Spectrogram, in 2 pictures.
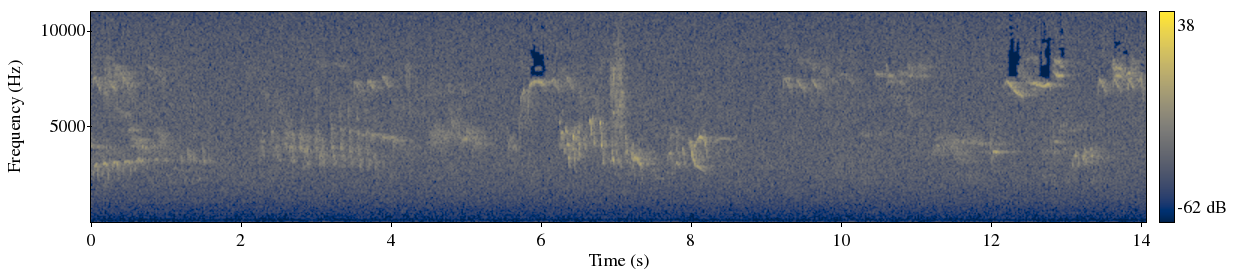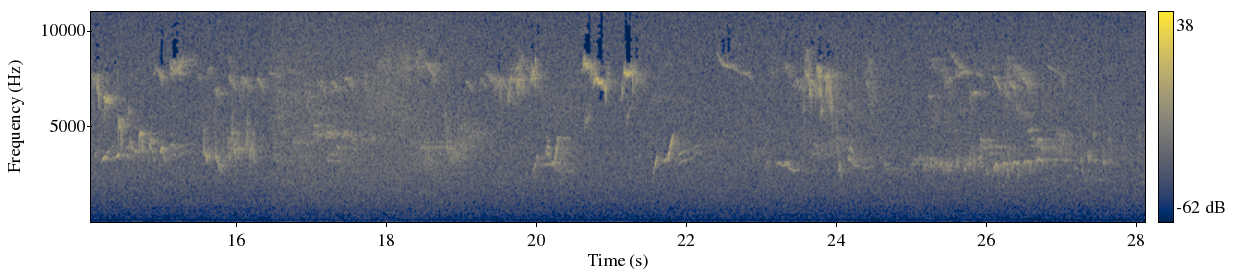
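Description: Several birds chirping and trilling, short calls that rise and fall in pitch, over a faint steady hiss.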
